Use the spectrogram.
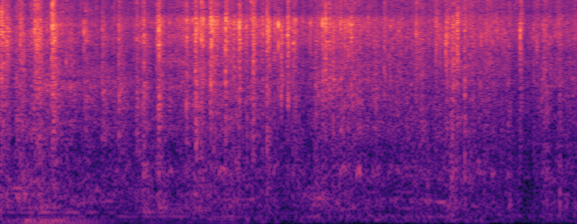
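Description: Pigeons coo continuously at close range, a soft throaty cooing mixed with fluttering and shuffling from a flock of domestic birds gathered around scattered grain.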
